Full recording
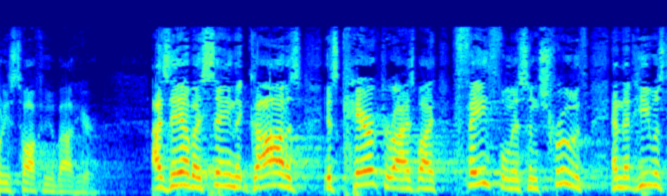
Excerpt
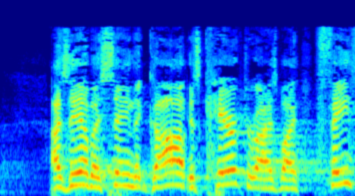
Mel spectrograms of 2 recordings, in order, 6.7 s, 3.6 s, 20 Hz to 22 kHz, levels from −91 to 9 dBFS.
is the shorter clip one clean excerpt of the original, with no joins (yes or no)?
no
